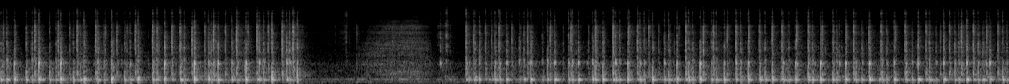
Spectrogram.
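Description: Fingertips of one hand rapidly tap the clear plastic lid of a large, empty 52 oz translucent blue plastic soda cup while the other hand holds the hollow cup. The result is a fast, dense stream of short, dry, hollow plastic taps with a low resonant body tone and bright clicky edges. Around the third second the taps stop briefly, leaving only a soft rustle, then resume at the same rapid pace.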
